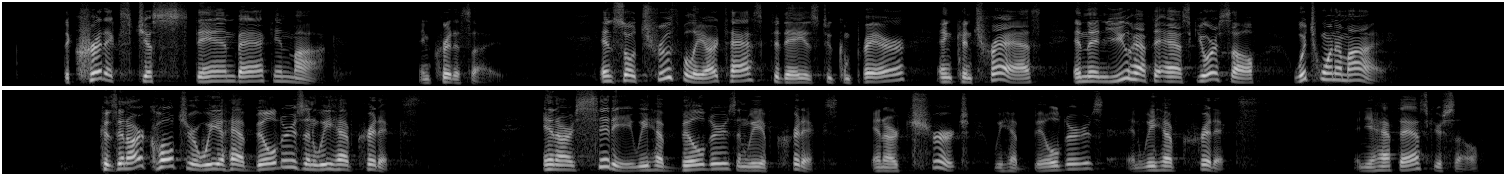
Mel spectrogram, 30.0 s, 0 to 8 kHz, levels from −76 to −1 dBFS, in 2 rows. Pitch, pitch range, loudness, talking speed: 175 Hz, 145-200 Hz, -27 LUFS, 135 wpm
